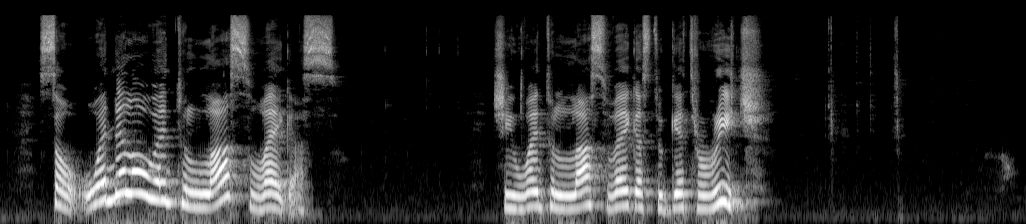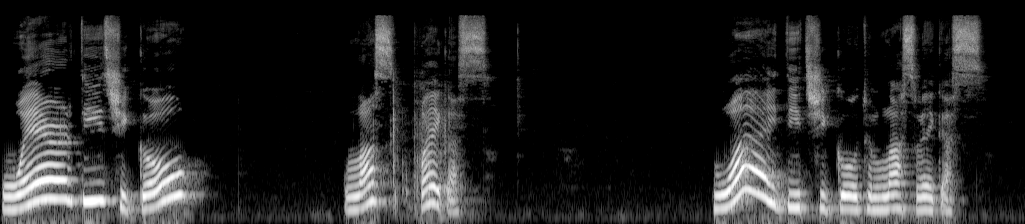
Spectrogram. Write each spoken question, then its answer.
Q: Why did she go to Las Vegas?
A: To get rich.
